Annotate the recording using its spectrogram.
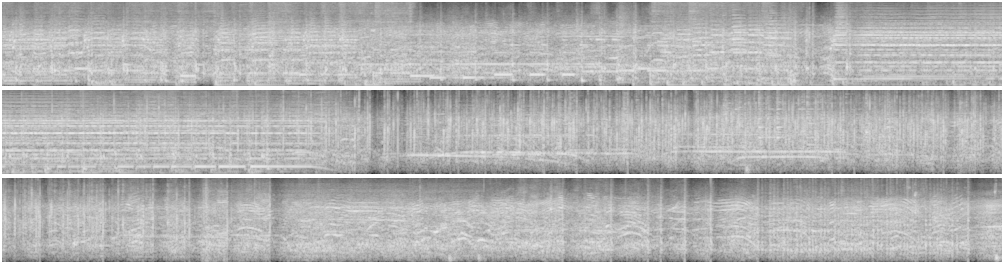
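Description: High school marching band of brass, woodwinds and percussion closing its show on a long held final chord, which cuts off about thirteen seconds in. The crowd then cheers and applauds.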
